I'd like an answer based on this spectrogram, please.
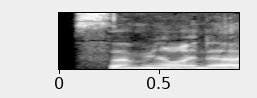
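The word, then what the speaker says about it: سَمِعْنَا: সামি'না, এখানে আইন সাকিন, এখানে আইন আছে, আওয়াজটা গলা থেকে আনতে হবে।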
